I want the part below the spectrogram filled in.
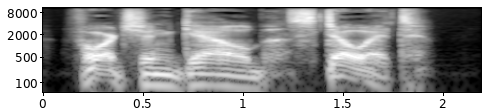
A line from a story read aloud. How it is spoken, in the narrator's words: growled a man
